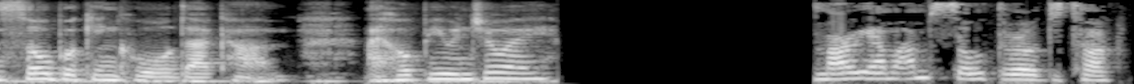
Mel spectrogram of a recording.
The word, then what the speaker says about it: Mariama: Most often, they think it's Mariana with an N at the end, which is a beautiful name, but it's not my name.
